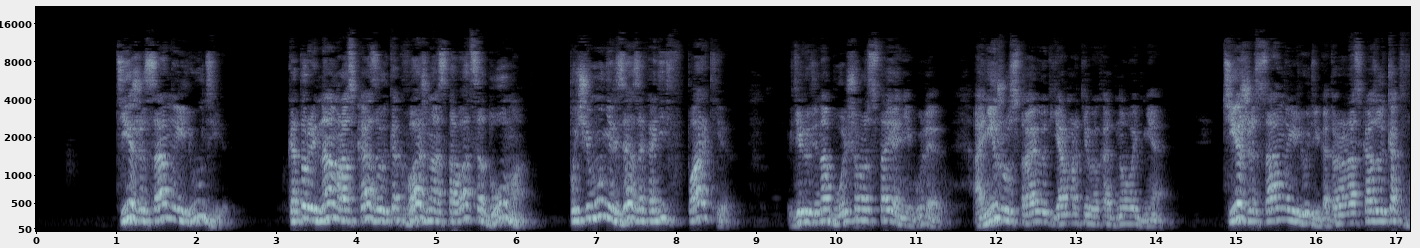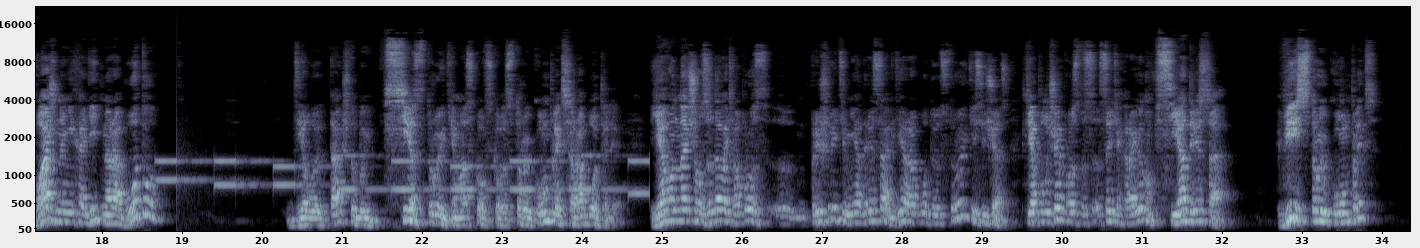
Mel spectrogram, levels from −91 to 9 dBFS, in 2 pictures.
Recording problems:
off-mic speech; far
room echo; very slight; dies away in 0.3 s
phone ringing; faint; from 19 to 25 s; peak 10 dB below the speech

